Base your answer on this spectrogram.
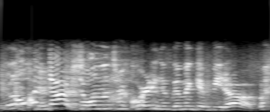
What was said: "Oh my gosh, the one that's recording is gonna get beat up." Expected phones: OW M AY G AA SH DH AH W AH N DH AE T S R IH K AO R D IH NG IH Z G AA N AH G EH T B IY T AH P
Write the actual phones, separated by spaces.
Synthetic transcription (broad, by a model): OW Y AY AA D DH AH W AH N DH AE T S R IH K AO R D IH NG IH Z G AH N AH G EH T B IY T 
